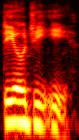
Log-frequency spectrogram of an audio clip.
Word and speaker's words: Doge: Doge, D-O-G-E.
